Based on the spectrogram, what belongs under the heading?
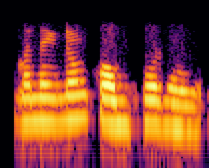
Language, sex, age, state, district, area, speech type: Assamese, female, 18-30, Assam, Golaghat, rural, conversation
